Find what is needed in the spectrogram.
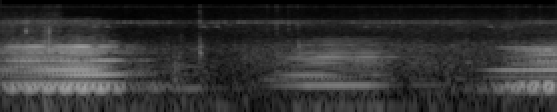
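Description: Piano accordion playing short sustained chords: one at the start, a softer one about a second in, and another beginning near the end.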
